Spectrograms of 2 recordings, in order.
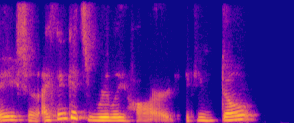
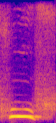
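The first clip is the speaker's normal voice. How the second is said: high, loud relieved blow-out; loud whew; 14 semitones higher, 11 dB louder than usual. Real, not acted. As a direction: let out a big relieved whew. Exhale after intense confession.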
